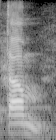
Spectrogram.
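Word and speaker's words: tomb: फिर है तम, इसमें B साइलेंट है।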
